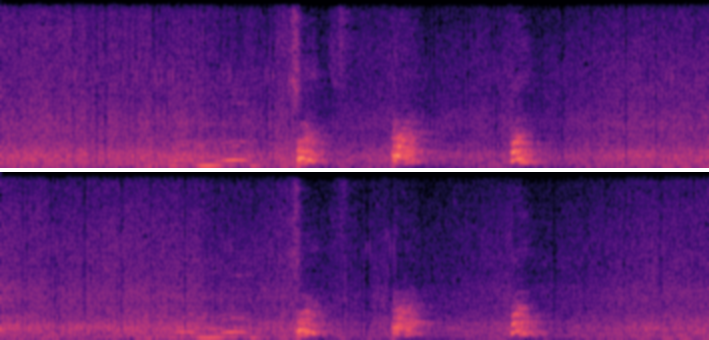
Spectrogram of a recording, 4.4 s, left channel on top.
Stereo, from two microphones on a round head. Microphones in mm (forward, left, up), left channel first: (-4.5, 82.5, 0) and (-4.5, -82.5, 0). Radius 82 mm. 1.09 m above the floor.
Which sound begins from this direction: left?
A dog barking, at 1.1 s.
